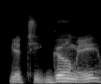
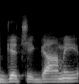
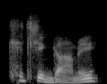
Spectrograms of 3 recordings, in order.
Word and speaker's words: Gichigami: Wordsworth Longfellow In 1855 he coined that phrase gichigumi it was a misinterpretation of the Ojibwa pronunciations which are at the bottom they have two gichigami or kichigami and as you travel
